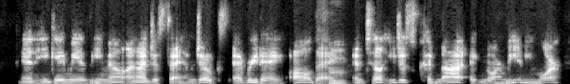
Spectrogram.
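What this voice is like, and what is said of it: Southern US Georgia accent. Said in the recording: “He heard my accent. He was like, where are you from? ... I'm from Georgia.”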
